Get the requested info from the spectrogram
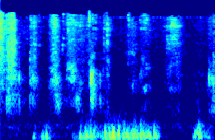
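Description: Paper bills rustling and a clear plastic binder pocket crinkling as cash is handled and pushed into it, in irregular crackly bursts that are loudest from about a second in.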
